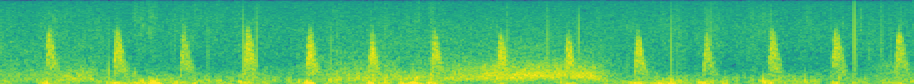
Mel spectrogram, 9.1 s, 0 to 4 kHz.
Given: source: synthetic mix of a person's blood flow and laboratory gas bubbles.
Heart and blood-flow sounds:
Doppler ultrasound of blood flow; subclavian vein
4.16-4.21 s: bubbles
4.29-4.36 s: bubbles
From the record:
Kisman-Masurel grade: 112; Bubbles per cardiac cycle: 1 to 2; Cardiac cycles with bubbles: 1 to 10%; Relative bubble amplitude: moderate (0.250 to 0.450); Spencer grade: 1 (occasional bubble signal discernible with the cardiac motion signal, with majority of cardiac periods free of bubbles); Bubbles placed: anywhere in the cardiac cycle

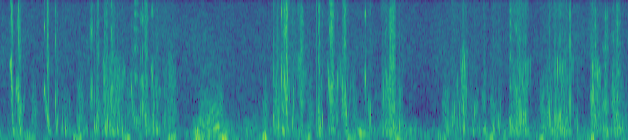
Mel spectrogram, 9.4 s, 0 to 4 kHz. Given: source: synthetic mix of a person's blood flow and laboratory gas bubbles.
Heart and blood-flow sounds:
Doppler ultrasound of blood flow; subclavian vein
0.12-0.38 s: bubbles
0.62-1.08 s: bubbles
1.15-1.92 s: bubbles
1.94-2.65 s: bubbles
4.06-4.61 s: bubbles
4.75-4.88 s: bubbles
4.90-5.33 s: bubbles
5.45-5.60 s: bubbles
5.71-6.05 s: bubbles
6.66-7.32 s: bubbles
7.38-7.54 s: bubbles
7.63-7.99 s: bubbles
8.10-8.70 s: bubbles
8.85-9.42 s: bubbles
From the record:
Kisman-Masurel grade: 332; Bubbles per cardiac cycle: rolling drumbeat, 9 or more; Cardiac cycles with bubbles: 50 to 99%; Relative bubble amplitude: moderate (0.250 to 0.450); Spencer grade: 3 (all of the cardiac periods contain showers or single bubble signals, but not dominating or overriding the cardiac motion signals); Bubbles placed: anywhere in the cardiac cycle

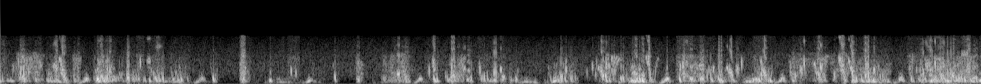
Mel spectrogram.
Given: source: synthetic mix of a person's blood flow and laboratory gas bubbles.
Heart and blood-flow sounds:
Doppler ultrasound of blood flow; precordium
0.00-0.82 s: bubbles
0.93-1.67 s: bubbles
1.69-1.92 s: bubbles
2.10-2.18 s: bubbles
2.39-2.51 s: bubbles
2.66-2.75 s: bubbles
2.88-3.00 s: bubbles
3.31-3.40 s: bubbles
3.55-3.66 s: bubbles
3.81-4.15 s: bubbles
4.25-5.21 s: bubbles
5.47-5.79 s: bubbles
5.84-6.59 s: bubbles
6.76-7.46 s: bubbles
7.49-7.76 s: bubbles
7.88-8.92 s: bubbles
9.06-9.82 s: bubbles
From the record:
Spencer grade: 4 (maximum detectable bubble signal sounding continuously throughout systole and diastole of every cardiac period, and overriding the amplitude of the normal cardiac signals); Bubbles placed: only in the low amplitude regions of the cardiac cycle

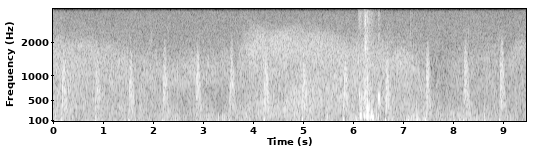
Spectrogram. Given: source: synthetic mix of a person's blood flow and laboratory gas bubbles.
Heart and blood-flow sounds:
Doppler ultrasound of blood flow; subclavian vein
6.09-6.56 s: bubbles
From the record:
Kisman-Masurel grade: 222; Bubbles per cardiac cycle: several, 3 to 8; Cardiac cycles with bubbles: 10 to 50%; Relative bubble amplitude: moderate (0.250 to 0.450); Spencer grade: 2 (many but less than half of the cardiac periods contain bubble signals, singularly or in groups); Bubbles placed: anywhere in the cardiac cycle

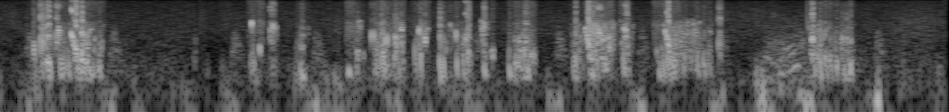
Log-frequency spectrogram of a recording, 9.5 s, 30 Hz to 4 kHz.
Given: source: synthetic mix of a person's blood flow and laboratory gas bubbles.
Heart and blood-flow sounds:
Doppler ultrasound of blood flow; subclavian vein
0.35-1.10 s: bubbles
2.52-2.69 s: bubbles
2.73-2.83 s: bubbles
3.00-3.14 s: bubbles
3.50-3.69 s: bubbles
3.73-4.08 s: bubbles
4.16-4.35 s: bubbles
4.41-4.78 s: bubbles
4.84-5.01 s: bubbles
5.11-5.42 s: bubbles
5.74-6.39 s: bubbles
6.58-7.18 s: bubbles
7.21-7.28 s: bubbles
8.12-8.59 s: bubbles
From the record:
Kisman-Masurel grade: 233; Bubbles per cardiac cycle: several, 3 to 8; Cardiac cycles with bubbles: 50 to 99%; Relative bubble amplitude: loud (0.450 to 0.775); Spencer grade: 3 (all of the cardiac periods contain showers or single bubble signals, but not dominating or overriding the cardiac motion signals); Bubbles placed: anywhere in the cardiac cycle

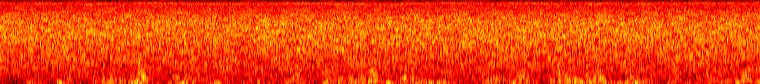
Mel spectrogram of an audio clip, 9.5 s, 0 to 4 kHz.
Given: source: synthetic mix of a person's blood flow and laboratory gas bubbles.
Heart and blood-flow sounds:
Doppler ultrasound of blood flow; precordium
no bubbles
From the record:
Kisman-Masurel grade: 000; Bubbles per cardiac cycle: 0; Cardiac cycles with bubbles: 0%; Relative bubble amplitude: no bubbles discernible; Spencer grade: 0 (complete lack of bubble signals)

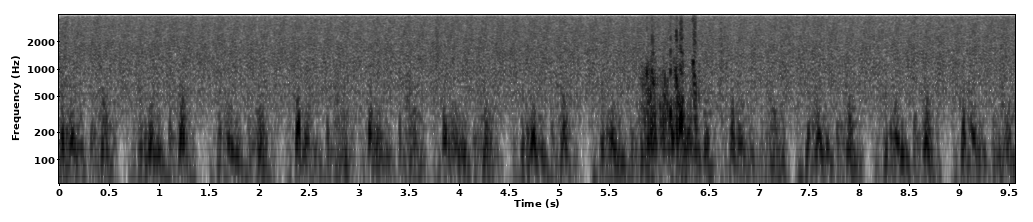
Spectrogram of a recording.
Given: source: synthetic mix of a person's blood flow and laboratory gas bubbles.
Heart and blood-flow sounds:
Doppler ultrasound of blood flow; precordium
5.79-6.42 s: bubbles
From the record:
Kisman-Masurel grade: 223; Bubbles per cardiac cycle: several, 3 to 8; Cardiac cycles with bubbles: 10 to 50%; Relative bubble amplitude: loud (0.450 to 0.775); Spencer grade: 2 (many but less than half of the cardiac periods contain bubble signals, singularly or in groups); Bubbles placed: anywhere in the cardiac cycle

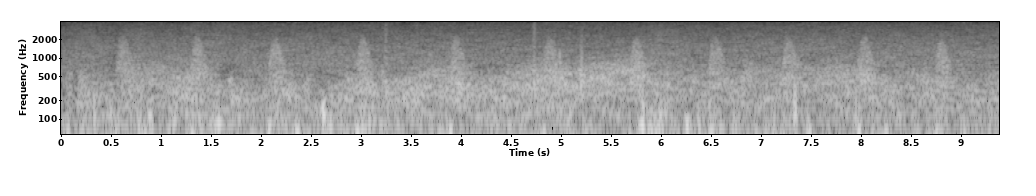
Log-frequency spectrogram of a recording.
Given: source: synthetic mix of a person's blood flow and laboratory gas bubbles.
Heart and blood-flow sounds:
Doppler ultrasound of blood flow; subclavian vein
3.19-3.29 s: bubbles
4.96-5.02 s: bubbles
From the record:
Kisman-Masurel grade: 122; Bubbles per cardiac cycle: 1 to 2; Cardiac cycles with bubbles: 10 to 50%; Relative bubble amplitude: moderate (0.250 to 0.450); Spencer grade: 2 (many but less than half of the cardiac periods contain bubble signals, singularly or in groups); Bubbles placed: anywhere in the cardiac cycle

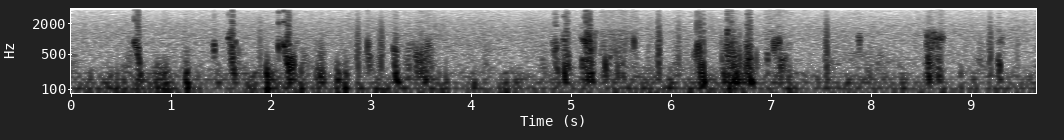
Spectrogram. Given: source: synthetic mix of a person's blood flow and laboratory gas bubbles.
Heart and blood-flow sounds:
Doppler ultrasound of blood flow; subclavian vein
0.59-0.74 s: bubbles
1.40-1.68 s: bubbles
2.04-2.27 s: bubbles
2.42-2.55 s: bubbles
2.94-3.04 s: bubbles
3.19-3.63 s: bubbles
4.80-5.00 s: bubbles
5.07-5.67 s: bubbles
6.19-6.38 s: bubbles
6.47-6.89 s: bubbles
6.93-7.21 s: bubbles
7.86-7.92 s: bubbles
7.97-7.99 s: bubbles
8.52-8.74 s: bubbles
9.26-9.34 s: bubbles
From the record:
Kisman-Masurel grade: 243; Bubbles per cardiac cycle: several, 3 to 8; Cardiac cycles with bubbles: 100%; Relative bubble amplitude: loud (0.450 to 0.775); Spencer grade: 3 (all of the cardiac periods contain showers or single bubble signals, but not dominating or overriding the cardiac motion signals); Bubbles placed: anywhere in the cardiac cycle

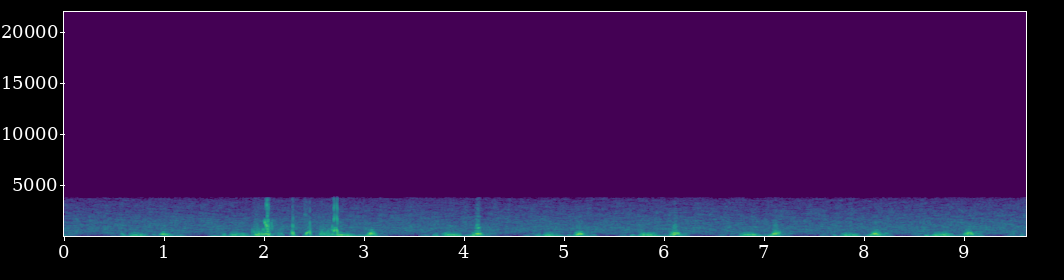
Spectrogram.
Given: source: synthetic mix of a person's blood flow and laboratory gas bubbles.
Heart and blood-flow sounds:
Doppler ultrasound of blood flow; precordium
1.88-2.19 s: bubbles
2.25-2.33 s: bubbles
2.38-2.50 s: bubbles
2.54-2.77 s: bubbles
From the record:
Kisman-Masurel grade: 212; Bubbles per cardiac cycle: several, 3 to 8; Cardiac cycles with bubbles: 1 to 10%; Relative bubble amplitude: moderate (0.250 to 0.450); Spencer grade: 1 (occasional bubble signal discernible with the cardiac motion signal, with majority of cardiac periods free of bubbles); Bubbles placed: anywhere in the cardiac cycle

